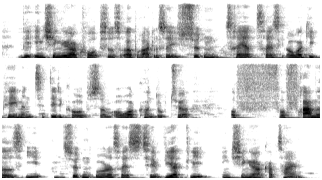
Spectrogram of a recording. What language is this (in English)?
Danish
